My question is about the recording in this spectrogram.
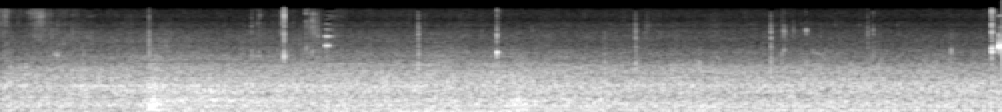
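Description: Steady background noise with a few faint clicks as the ESR meter's test clips are handled and clipped onto an electrolytic capacitor.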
